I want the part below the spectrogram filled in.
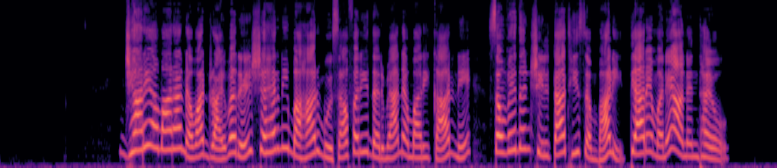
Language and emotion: Gujarati, happy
